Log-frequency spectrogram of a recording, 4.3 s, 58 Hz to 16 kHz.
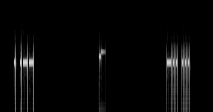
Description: Morse code, heard as a keyed tone, about 40 wpm, 700 Hz. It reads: EW DS
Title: Top Two Letter Combinations in Words 40wpm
